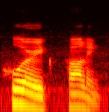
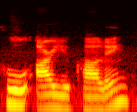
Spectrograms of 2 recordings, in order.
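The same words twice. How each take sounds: First: Some sounds are dropped and words run together. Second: Every word is pronounced fully and clearly. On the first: This is the casual way to say it. "you don't really need to pronounce the entire word" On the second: This is the formal way to say it. "that is the formal way, the correct way"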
